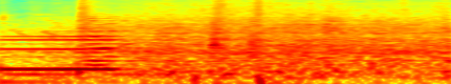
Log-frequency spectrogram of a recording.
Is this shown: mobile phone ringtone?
no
